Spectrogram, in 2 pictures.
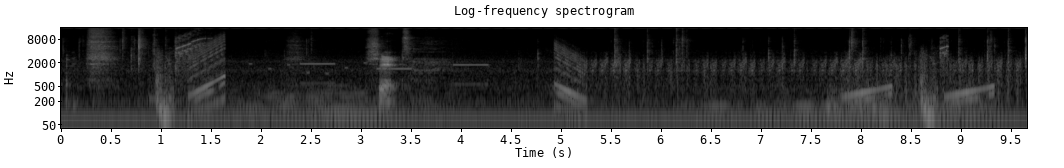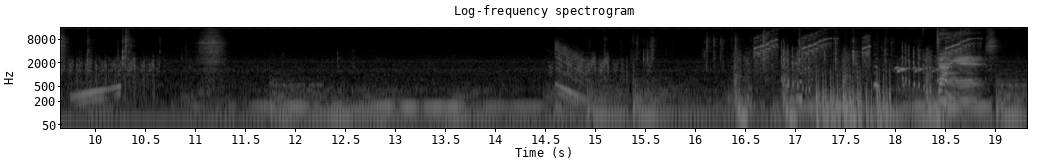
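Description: Electronic video game sound effects zap and chirp in rising and falling sweeps.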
